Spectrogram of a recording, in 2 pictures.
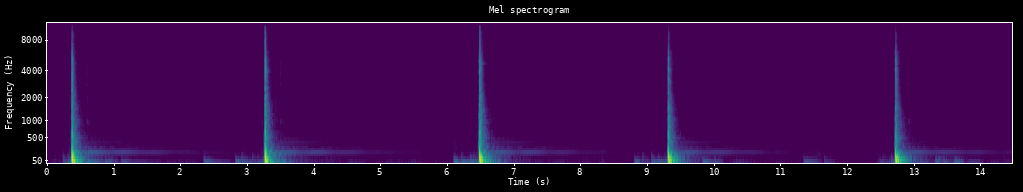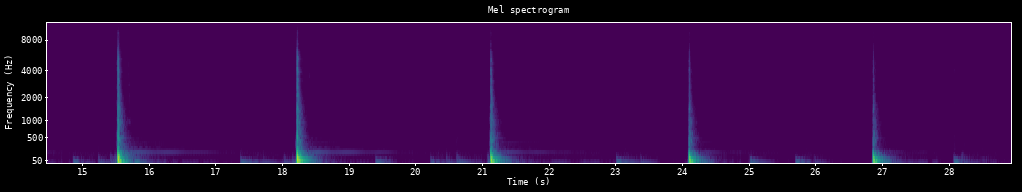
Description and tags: DW Bass Drum recorded with a Shure Beta52 Microphone.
